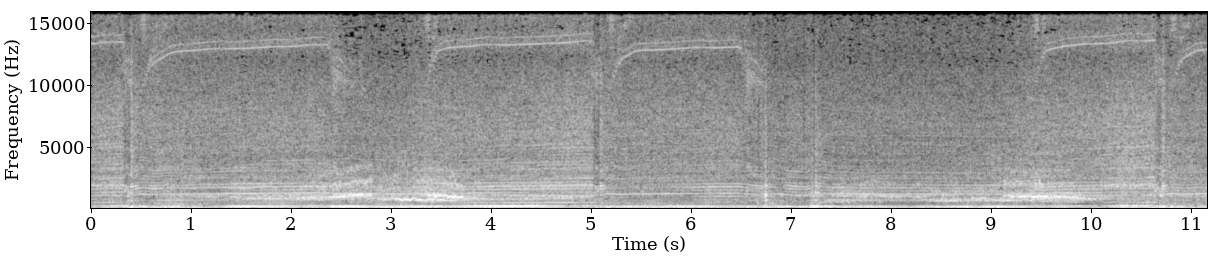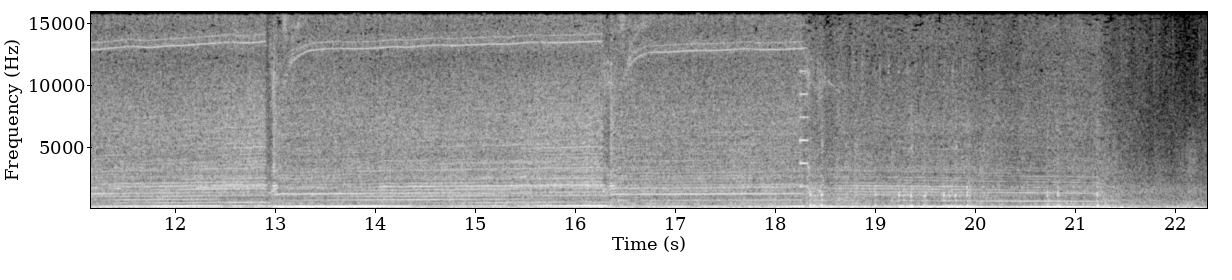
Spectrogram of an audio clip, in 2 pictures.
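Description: A racing car engine roars loudly, rising in pitch and dropping with each gear change.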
